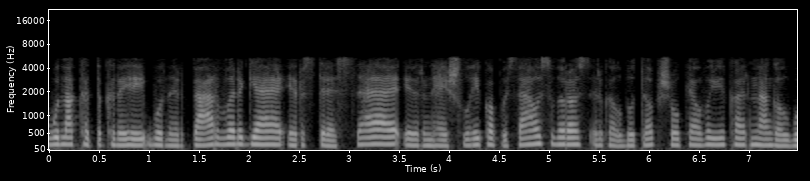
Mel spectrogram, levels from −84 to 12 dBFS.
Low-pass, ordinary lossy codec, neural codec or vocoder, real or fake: 5.4 kHz; Opus, 32 kbps; codec, 16 kHz in and 24 kHz out, 0.6 kbps, FocalCodec, streaming, 2048 codes; fake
